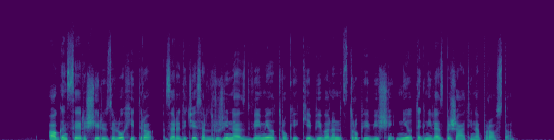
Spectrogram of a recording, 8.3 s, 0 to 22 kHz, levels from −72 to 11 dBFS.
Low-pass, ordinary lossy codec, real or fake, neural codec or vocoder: 19.8 kHz; none; real; none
